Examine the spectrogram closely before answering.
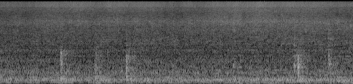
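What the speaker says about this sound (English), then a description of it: "I'm just gonna add a bit of normal oil in there because this mushroom needs to be fried." Mushroom frying in oil in a pan for a vegetable and prawn stir fry, a steady dense sizzle with a few soft stirring clicks, close and fairly loud, with no talking.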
